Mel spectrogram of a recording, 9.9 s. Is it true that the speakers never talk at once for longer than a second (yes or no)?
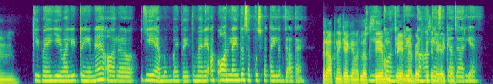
no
